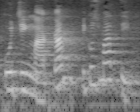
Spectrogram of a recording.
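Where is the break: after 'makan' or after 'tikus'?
after makan. The phrase breaks after the word makan. The cat ate, and the mouse died. "Kalau orang tidak punya kepentingan, misalnya ya sudah"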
